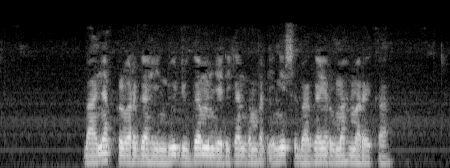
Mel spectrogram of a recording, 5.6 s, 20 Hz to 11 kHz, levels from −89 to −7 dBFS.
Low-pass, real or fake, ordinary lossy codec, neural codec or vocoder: 7.2 kHz; real; AAC, 48 kbps; none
